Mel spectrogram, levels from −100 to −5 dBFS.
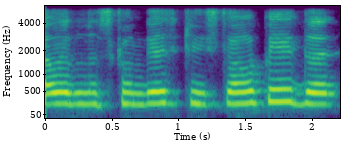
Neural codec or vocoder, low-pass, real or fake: codec, 24 kHz, 1 kbps, SNAC; 5.4 kHz; fake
